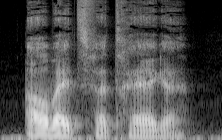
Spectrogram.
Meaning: nominative/accusative/genitive plural of Arbeitsvertrag
- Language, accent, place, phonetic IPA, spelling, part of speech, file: German, Germany, Berlin, [ˈaʁbaɪ̯t͡sfɛɐ̯ˌtʁɛːɡə], Arbeitsverträge, noun, De-Arbeitsverträge.ogg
